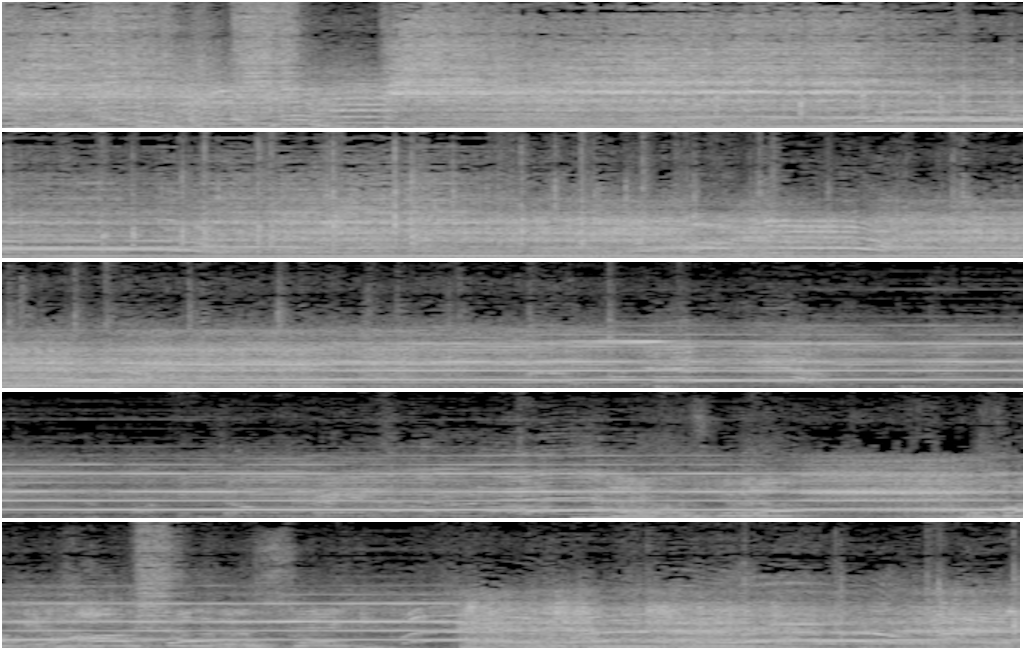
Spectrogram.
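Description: A hardcore band's full-band crash ends a song in the first second or two, then amplified electric guitars ring on with held notes and a steady feedback tone from about halfway until near the end. Voices shout over it.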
